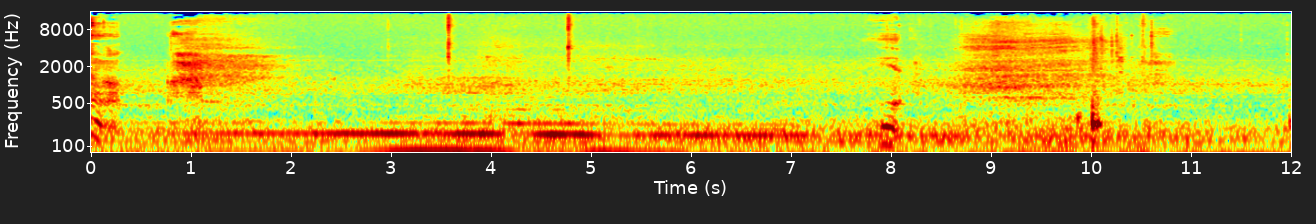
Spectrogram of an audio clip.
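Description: A person breathing out twice, about a second in and again near the end, over a low steady hum, with a few faint clicks.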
